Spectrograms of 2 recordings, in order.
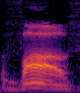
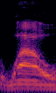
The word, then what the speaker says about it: Vav: I don't remember if it was during Chessed's recording or if I even have it anywhere, though, but apparently it's pronounced Vav, not Wow, which just makes a hell of a lot more sense.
